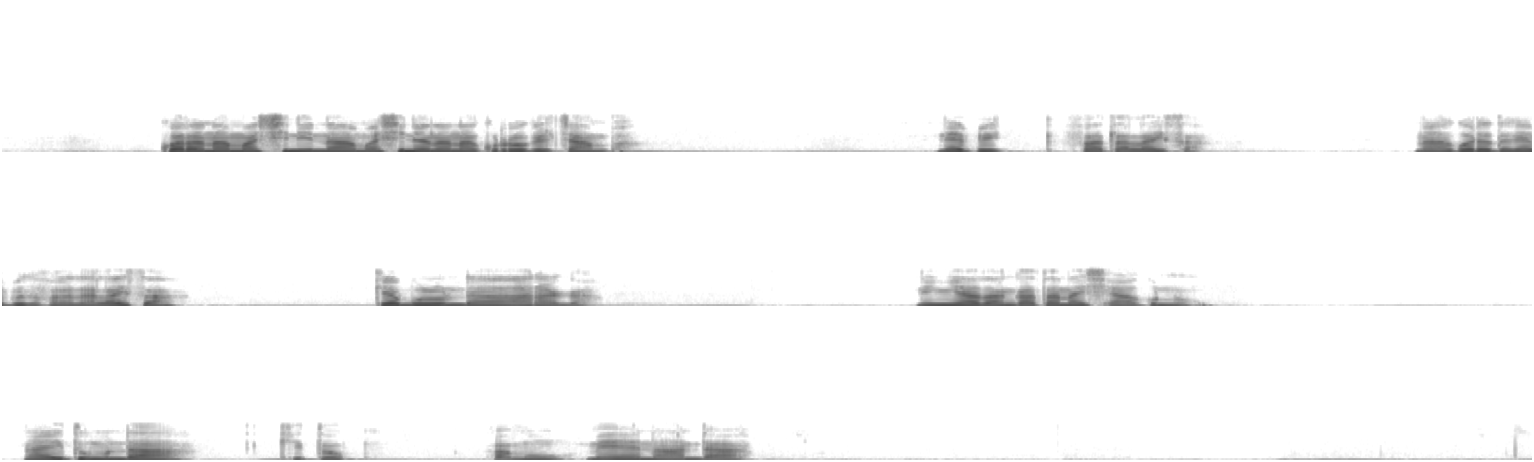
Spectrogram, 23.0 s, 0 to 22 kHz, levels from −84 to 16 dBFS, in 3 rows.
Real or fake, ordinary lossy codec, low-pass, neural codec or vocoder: real; none; 5.4 kHz; none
